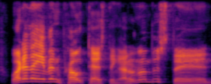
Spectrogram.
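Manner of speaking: put-on Long Island accent. Imitating a Suffolk County woman who came in by train for cupcakes, put-on Long Island accent. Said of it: "That's my impression of a Suffolk County woman".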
